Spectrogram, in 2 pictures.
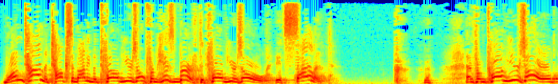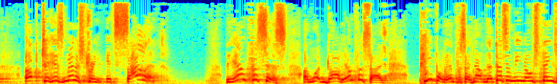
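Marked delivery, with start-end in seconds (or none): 0.1-5.0 raised preaching voice. Real, not acted. To the congregation, preaching with rising pitch. 7.0-15.5 raised preaching voice. Real, not acted. To the congregation, preaching with rising pitch.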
